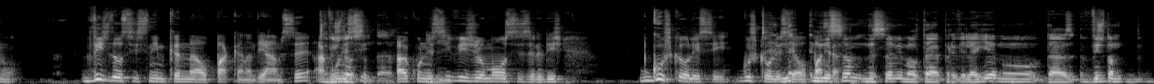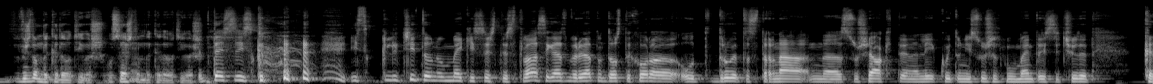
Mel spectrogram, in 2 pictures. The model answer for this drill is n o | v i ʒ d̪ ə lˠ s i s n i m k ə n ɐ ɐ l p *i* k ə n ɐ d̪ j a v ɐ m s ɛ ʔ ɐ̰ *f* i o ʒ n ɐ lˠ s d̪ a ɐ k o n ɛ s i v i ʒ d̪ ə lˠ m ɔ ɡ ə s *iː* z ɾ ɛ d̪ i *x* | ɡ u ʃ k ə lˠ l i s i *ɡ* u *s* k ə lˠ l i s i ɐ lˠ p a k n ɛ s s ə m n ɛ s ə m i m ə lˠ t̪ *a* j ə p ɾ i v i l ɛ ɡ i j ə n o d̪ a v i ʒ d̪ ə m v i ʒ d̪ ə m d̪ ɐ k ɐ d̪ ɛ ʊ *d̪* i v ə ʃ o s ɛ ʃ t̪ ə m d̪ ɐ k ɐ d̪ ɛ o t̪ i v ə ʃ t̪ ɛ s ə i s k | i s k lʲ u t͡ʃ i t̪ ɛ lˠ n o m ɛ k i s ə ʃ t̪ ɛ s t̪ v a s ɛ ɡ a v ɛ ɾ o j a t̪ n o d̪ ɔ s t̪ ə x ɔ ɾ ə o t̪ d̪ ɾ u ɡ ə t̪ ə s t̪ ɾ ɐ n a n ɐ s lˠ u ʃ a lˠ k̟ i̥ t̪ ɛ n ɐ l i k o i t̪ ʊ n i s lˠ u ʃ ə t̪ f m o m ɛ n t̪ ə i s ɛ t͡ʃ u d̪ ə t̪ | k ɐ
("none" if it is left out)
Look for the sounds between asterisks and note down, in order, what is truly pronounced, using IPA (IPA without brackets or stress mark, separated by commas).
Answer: a, v, i, ʃ, ɡ, ʃ, a, t̪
